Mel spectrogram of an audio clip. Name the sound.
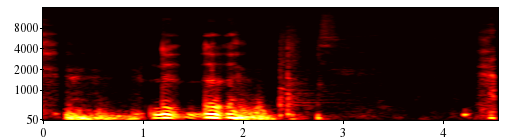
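a woman coughing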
